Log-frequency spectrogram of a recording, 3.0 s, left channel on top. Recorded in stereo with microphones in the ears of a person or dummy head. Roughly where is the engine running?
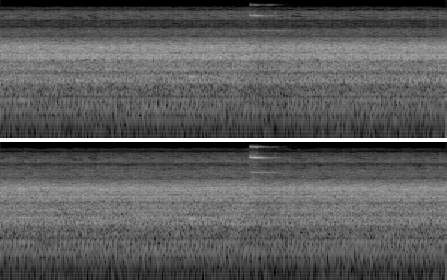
Centre.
